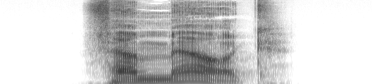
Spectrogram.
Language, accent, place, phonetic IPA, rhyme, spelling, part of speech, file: German, Germany, Berlin, [fɛɐ̯ˈmɛʁk], -ɛʁk, vermerk, verb, De-vermerk.ogg
- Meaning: 1. singular imperative of vermerken 2. first-person singular present of vermerken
